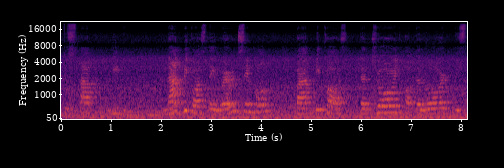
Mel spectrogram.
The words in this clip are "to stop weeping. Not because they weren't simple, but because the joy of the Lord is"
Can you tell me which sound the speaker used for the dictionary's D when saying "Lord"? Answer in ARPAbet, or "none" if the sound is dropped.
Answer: D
